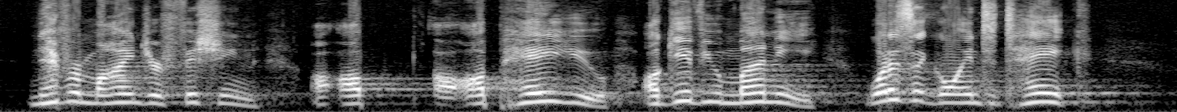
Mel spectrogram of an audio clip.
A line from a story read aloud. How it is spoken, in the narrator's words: Hudson Taylor called out desperately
